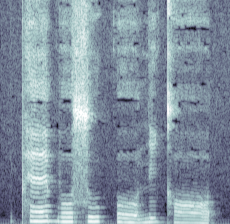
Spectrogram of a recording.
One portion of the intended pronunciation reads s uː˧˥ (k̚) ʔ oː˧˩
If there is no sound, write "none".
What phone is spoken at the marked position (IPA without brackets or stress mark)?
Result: k̚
